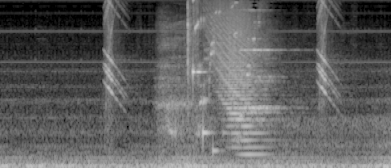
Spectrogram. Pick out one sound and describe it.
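Electronic menu sounds whoosh and chime.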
